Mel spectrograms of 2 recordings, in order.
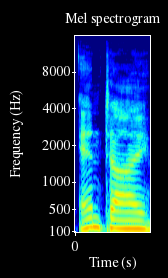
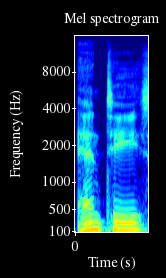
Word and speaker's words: anti: kiss the sky rocket é a pronúncia de anti em inglês pode ser entre pode ser antes são duas possibilidades então bolsonaro participa de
